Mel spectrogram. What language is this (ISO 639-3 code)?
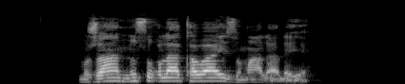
pus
